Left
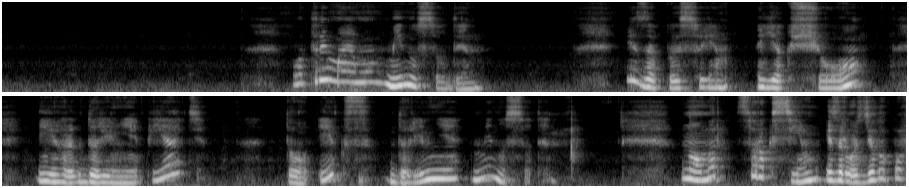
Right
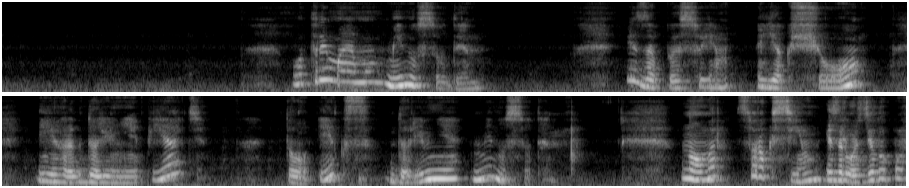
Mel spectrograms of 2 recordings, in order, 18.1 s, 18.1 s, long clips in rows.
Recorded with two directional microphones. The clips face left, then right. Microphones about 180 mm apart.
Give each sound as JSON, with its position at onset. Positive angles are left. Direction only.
{"t": 2.5, "sound": "a woman's voice", "side_deg": 25}
{"t": 5.8, "sound": "a woman's voice", "side_deg": 20}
